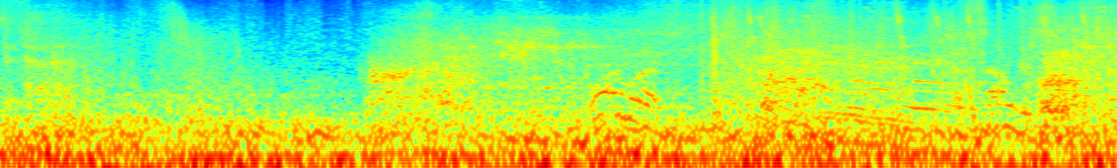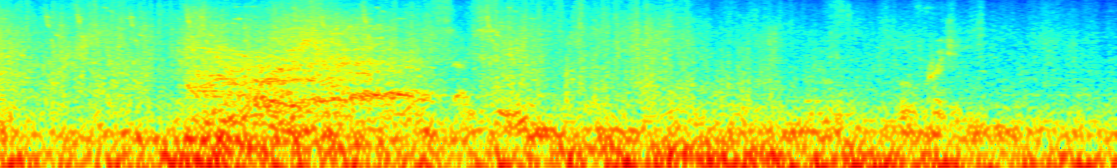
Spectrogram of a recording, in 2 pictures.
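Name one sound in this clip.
Laser blasts and explosions crackle in a busy video game battle.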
